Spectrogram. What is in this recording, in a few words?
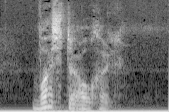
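"wasdroger", Dutch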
